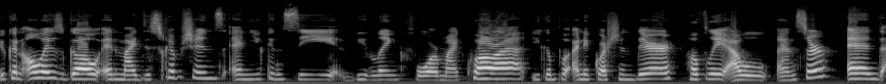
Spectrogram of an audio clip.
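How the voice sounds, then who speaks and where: At a fairly slow pace with hardly any pauses, a woman speaks at a high pitch with fairly even intonation and big swings in loudness. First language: not English (English is her fourth language). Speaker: podcast host and blogger. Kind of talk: solo podcast tutorial.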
